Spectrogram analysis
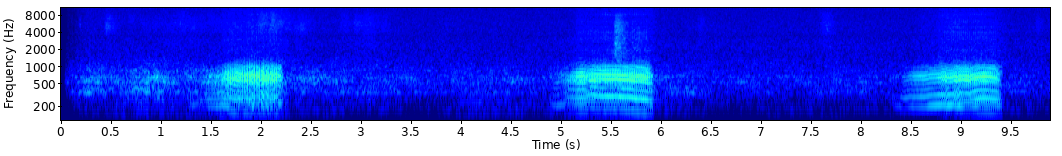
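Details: Sleeping dog snoring: three rattling inhaled snores, about 18 a minute, with quiet breathing between.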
